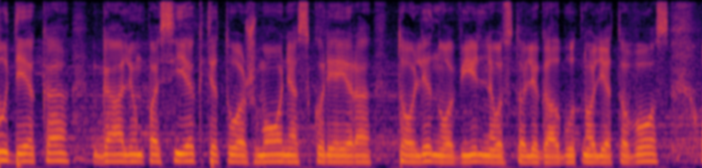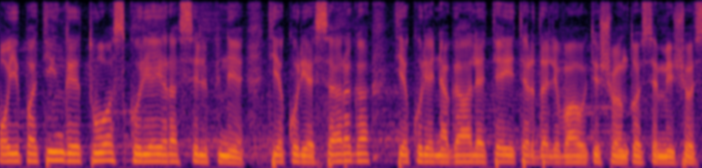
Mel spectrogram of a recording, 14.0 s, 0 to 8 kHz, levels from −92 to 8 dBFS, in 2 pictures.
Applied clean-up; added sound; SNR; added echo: none; none; none; none.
